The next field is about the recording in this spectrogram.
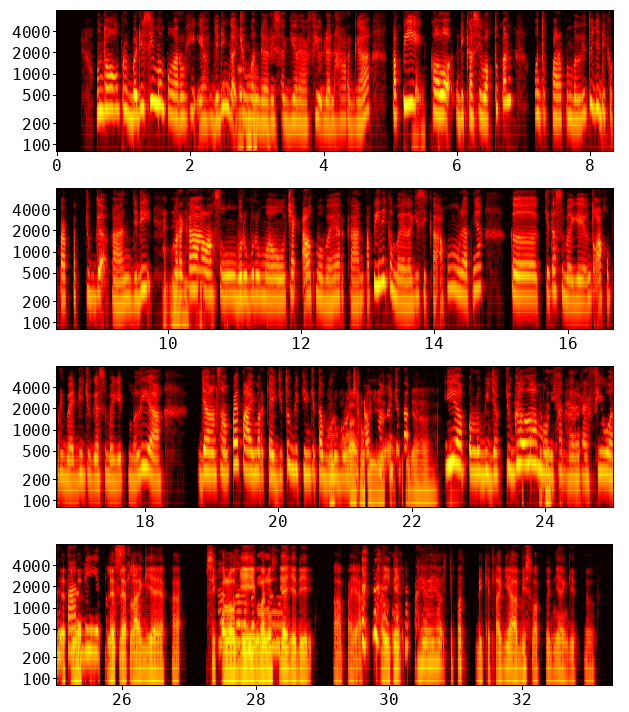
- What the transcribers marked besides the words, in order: bird; in English: "check out"; in English: "timer"; in English: "check out"; chuckle; laugh
- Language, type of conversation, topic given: Indonesian, podcast, Apa pengalaman belanja daringmu yang paling berkesan?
